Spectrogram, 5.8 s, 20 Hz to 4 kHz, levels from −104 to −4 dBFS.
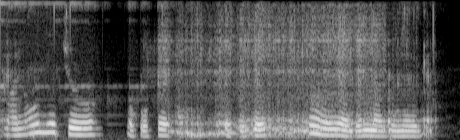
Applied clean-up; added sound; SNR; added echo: neural mask model RNNoise.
